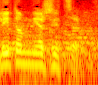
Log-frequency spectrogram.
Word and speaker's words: Litoměřice: No, vivo en Litoměřice. Después de mucho practicar la re, ri, ro, ru, ru, sí, ahora puedo pronunciarla.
